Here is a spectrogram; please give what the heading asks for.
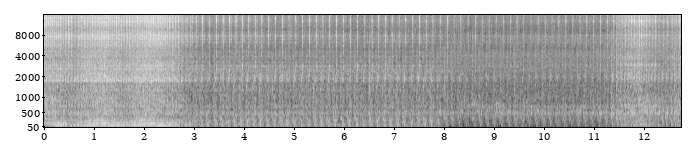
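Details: Suzuki Yes motorcycle with an engine noise the owner can't identify: small single ticking over with a fast, fairly even tapping of about four per second. Source not determined.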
